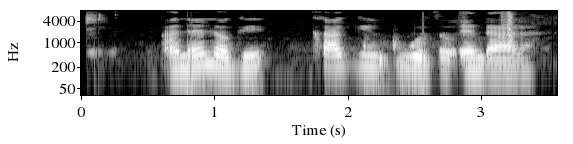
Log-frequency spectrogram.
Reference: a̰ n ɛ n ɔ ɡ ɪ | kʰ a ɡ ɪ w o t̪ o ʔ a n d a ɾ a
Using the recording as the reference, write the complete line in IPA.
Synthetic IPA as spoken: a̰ n ɛ n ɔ ɡ ɪ | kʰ a ɡ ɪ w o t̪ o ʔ ɛ n d a ɾ a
